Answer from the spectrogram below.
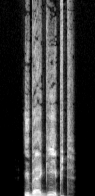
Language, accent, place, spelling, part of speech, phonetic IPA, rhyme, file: German, Germany, Berlin, übergibt, verb, [ˌyːbɐˈɡiːpt], -iːpt, De-übergibt.ogg
- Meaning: third-person singular present of übergeben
